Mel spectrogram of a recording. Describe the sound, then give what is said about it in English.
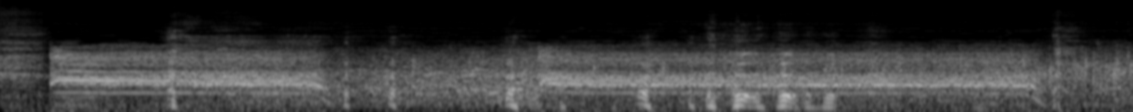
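A man performing a comedy bit on a television talk show lets out a long, loud, strained scream, breaks off briefly, then screams again at full volume for several more seconds, with faint laughter and chatter in the background. “he literally screams like that about seven times on Letterman”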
